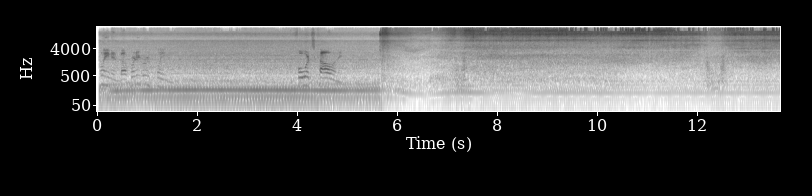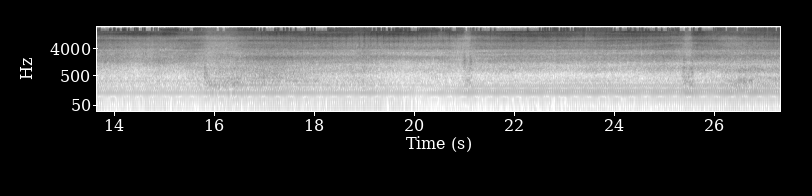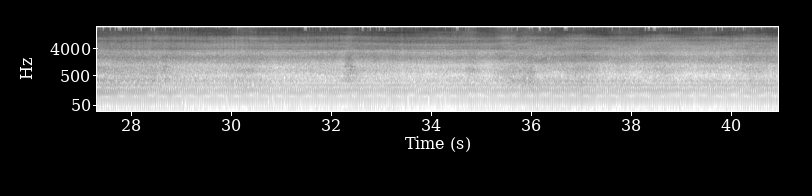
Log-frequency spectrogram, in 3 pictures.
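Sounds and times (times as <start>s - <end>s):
pressure washer engine running: 0.0s - 40.9s
pressure washer spraying water: 0.0s - 40.9s.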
